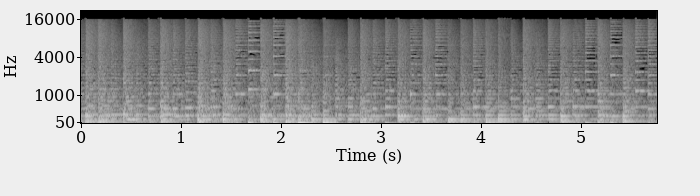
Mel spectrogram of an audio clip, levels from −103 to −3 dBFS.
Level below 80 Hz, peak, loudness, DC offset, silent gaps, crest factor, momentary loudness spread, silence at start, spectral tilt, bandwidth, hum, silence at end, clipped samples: -36 dBFS; -12 dBFS; -28 LUFS; under 0.1%; none; 14 dB; 3 LU; 0 s; -4.5 dB/octave; 17 kHz; none; 0 s; under 0.1%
